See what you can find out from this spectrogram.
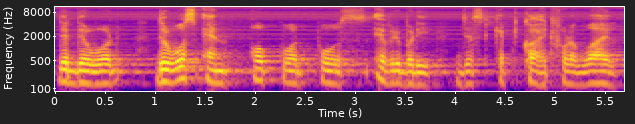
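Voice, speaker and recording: A woman reading a play aloud as an English teacher, deliberately repeating and rephrasing lines in simpler words. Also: very deep voice, fairly even intonation, dark tone. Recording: long hollow room reverb.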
